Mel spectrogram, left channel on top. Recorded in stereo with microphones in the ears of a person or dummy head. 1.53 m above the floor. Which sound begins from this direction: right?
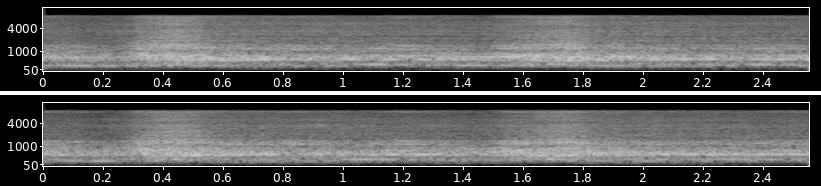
An engine running, at 0.0 s.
